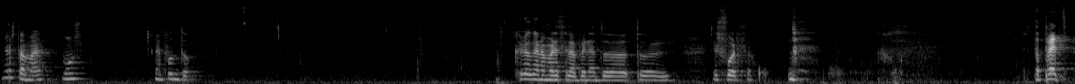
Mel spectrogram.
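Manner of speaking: talking after swallowing; holding dessert while talking; just ate a bite. Real, not acted. Seen 2: spoon bites just before; chews then talks, holding cup throughout.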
